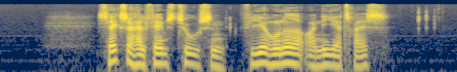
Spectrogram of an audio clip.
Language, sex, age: Danish, male, 51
